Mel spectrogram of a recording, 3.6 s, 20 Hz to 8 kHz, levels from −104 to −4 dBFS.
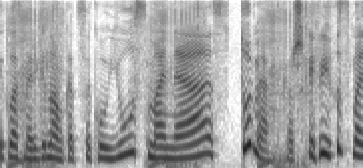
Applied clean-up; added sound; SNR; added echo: none; Zipper (clothing); 17 dB; none.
